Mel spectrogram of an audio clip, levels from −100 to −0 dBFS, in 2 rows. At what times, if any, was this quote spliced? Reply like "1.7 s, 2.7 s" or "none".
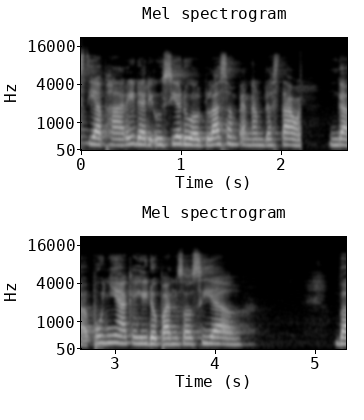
2.2 s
